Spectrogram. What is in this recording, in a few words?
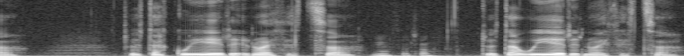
"wir", Welsh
